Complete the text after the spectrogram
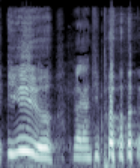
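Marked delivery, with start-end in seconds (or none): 0.1-0.5 high, loud recoiling "eee"; mock squirm of revulsion; creeped-out squeal. Viewer seeing creepy computer-generated characters, creeped-out squeal. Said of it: "hvor man ser sådan".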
